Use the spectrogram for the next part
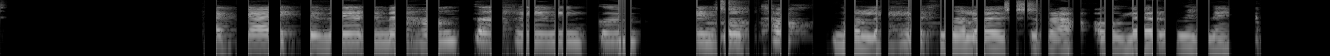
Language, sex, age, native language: Icelandic, female, 30-39, Icelandic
